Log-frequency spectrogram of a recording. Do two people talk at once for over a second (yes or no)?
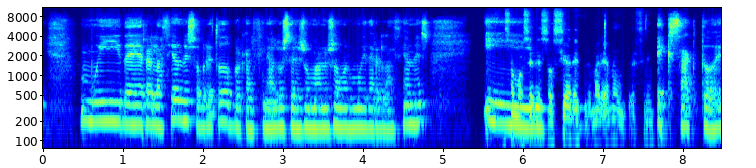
no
